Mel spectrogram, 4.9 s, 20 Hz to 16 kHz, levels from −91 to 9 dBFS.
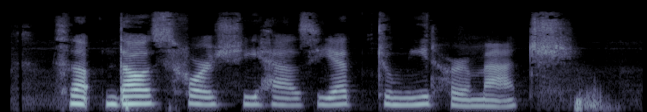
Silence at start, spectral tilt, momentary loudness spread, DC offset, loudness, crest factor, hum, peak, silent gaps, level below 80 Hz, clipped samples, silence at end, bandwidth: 0.4 s; -5 dB/octave; 14 LU; under 0.1%; -26 LUFS; 22 dB; none; -4 dBFS; none; -64 dBFS; under 0.1%; 0.35 s; 11.5 kHz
